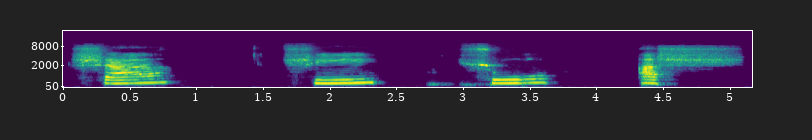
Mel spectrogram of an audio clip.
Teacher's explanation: Makhraj-nya sama dengan huruf jim, yaitu bagian tengah lidah yang bertemu dengan bagian tengah langit-langit di atasnya. Adapun sifat-sifatnya, ada hams, rakhawah, istifal, infitah, dan tafasysyi. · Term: huruf syin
